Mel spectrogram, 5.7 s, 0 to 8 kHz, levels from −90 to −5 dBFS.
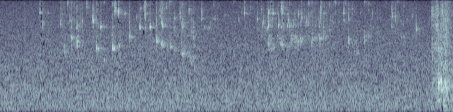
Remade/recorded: recorded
